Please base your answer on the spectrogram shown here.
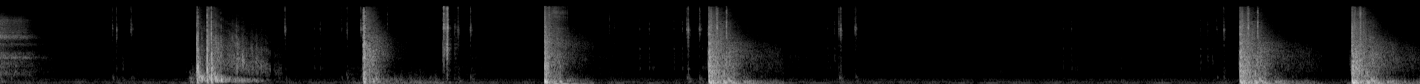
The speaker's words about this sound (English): And for fun, let's do an actual rifle shot.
